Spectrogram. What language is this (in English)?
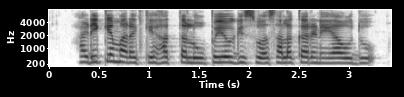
Kannada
